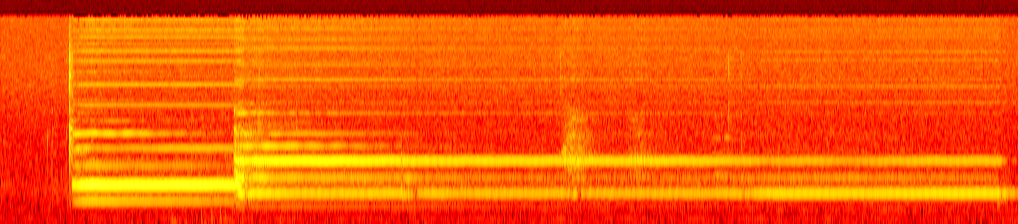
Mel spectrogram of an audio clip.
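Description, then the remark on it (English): A loud doorbell at a house's front door sounds a single two-note ding-dong: a bright first tone, then a lower second tone that rings on and fades slowly for several seconds, with no talking. “And I'm going to ring the doorbell.”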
